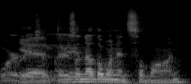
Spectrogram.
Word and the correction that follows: Solon: Am I pronouncing that right? Mm. Uh, Solon.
